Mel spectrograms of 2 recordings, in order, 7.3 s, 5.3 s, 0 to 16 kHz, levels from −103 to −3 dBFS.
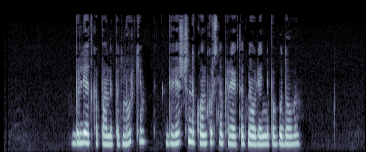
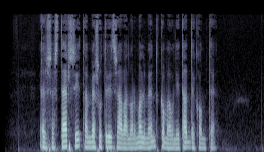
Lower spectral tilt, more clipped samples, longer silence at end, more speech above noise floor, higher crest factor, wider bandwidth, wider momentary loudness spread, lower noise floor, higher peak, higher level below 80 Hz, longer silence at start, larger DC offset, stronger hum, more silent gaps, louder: about the same, -6 dB/octave vs -5.5 dB/octave; neither; first, 1.35 s vs 0.95 s; first, 52 dB vs 42 dB; about the same, 20 dB vs 20 dB; about the same, 11.5 kHz vs 11.5 kHz; about the same, 11 LU vs 9 LU; first, -76 dBFS vs -72 dBFS; first, -6 dBFS vs -12 dBFS; second, -74 dBFS vs -54 dBFS; first, 1.45 s vs 0.8 s; neither; neither; neither; first, -25 LUFS vs -31 LUFS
